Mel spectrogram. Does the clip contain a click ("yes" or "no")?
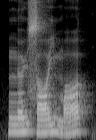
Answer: no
